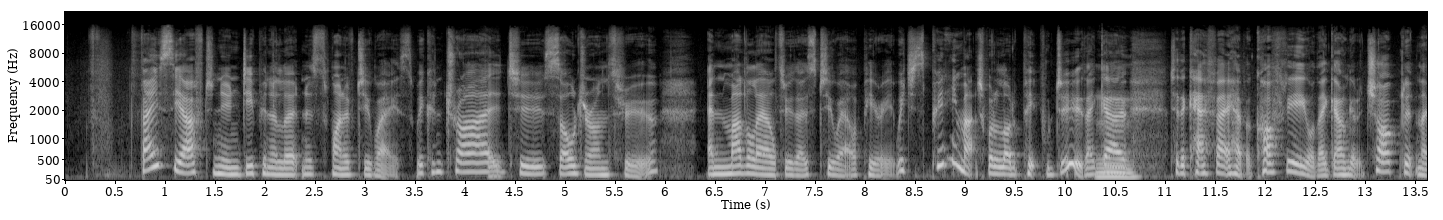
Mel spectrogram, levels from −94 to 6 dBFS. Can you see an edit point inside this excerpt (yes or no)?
yes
